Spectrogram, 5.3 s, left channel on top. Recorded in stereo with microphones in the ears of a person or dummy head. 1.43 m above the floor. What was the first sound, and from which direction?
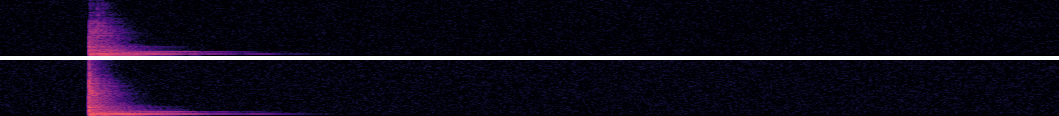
A snare drum, 85° right.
